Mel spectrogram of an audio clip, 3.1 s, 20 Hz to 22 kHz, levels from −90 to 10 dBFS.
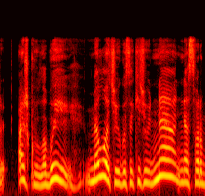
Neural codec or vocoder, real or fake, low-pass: none; real; 10.8 kHz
